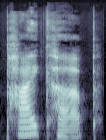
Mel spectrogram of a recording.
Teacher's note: So pickup doesn't sound like pick than up. It often sounds like pie cup with the K sound carrying over. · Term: linking consonants to vowels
